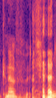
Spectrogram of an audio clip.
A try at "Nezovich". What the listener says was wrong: Nope, that K is silent.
